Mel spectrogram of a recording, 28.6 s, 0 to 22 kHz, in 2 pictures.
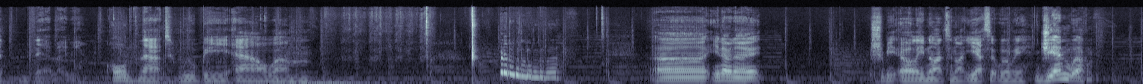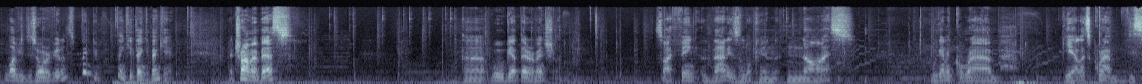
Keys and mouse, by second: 2.3-5.9 drag, 2.7 z, 18.5 shift+middle click, 18.8 shift+middle click, 19.1 shift+middle click, 19.7 shift+middle click, 20.6 z.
